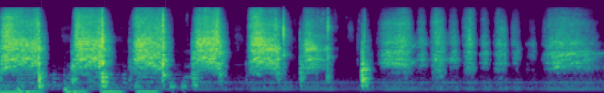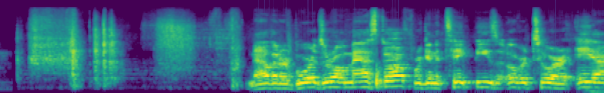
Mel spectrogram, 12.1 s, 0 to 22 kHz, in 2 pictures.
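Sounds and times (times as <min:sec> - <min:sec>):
tape rubbing strokes: 0:00.0 - 0:06.9, 0:07.5 - 0:08.5.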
